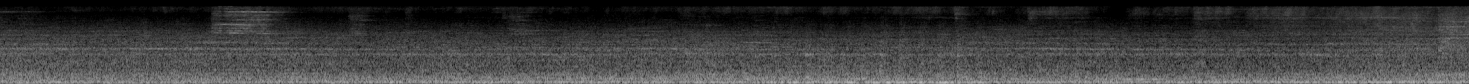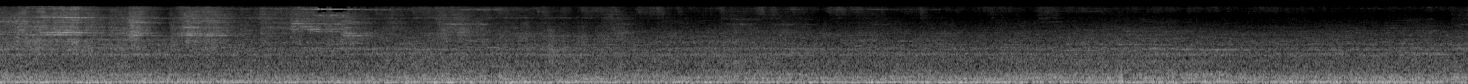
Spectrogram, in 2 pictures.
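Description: Double-stack intermodal freight cars rolling past: a steady rumble of steel wheels on rail with a faint ringing tone, and brief high wheel squeals about two seconds in and again around fifteen to nineteen seconds.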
